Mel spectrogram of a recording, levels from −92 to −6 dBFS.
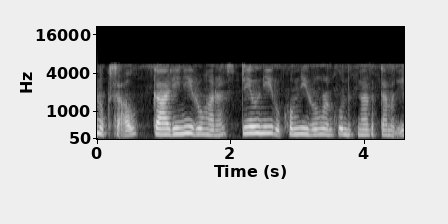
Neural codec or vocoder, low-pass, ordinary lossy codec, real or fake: autoencoder, 22.05 kHz, a latent of 192 numbers a frame, VITS, trained on one speaker; 5.4 kHz; AAC, 32 kbps; fake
